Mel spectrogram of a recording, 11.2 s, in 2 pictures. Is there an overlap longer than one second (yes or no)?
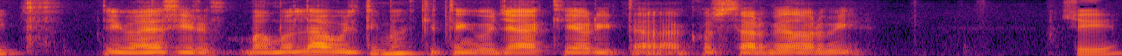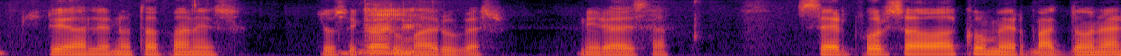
no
